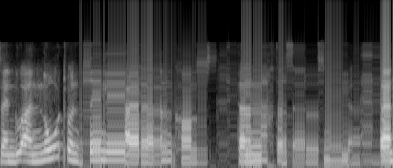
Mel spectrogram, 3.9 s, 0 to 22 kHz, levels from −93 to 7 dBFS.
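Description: Audio reaching the playback side too seldom, so that the software likely keeps repeating a buffer of about 15 ms in place of the missing material, produces robotic sound from repeated short buffers in this speech clip from 0.8 s to the end. The repetition imposes a rigid 66.8 Hz buzz, and most of the real audio in that stretch is skipped, leaving a metallic drone that only loosely tracks the speech. The G.722 wideband telephone coding at 48 kbit/s contributes only light coding noise.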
